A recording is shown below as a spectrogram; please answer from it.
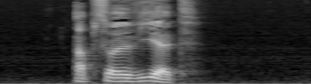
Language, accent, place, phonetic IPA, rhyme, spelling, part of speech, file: German, Germany, Berlin, [apzɔlˈviːɐ̯t], -iːɐ̯t, absolviert, verb, De-absolviert.ogg
- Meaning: 1. past participle of absolvieren 2. inflection of absolvieren: third-person singular present 3. inflection of absolvieren: second-person plural present 4. inflection of absolvieren: plural imperative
